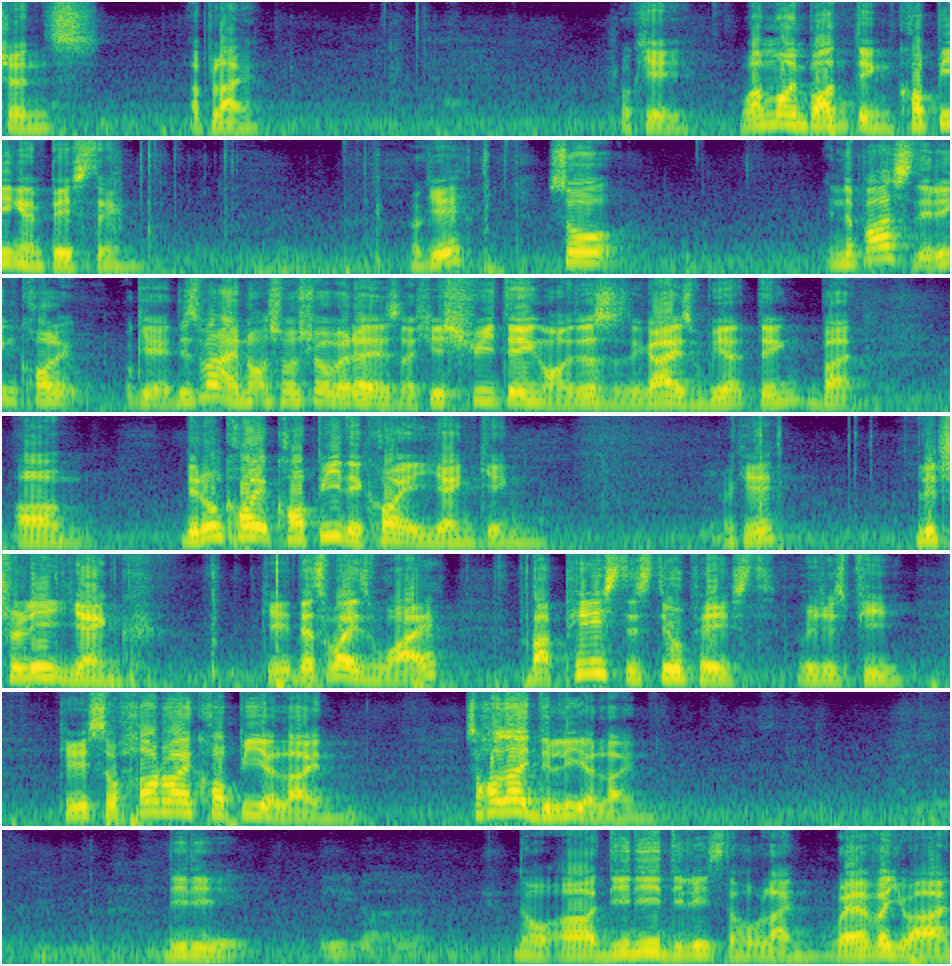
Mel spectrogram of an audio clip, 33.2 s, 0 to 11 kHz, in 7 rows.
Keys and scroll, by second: 0.7 shift+;, 6.4 k, 18.5-21.3 typing, 20.3 Home, 24.1 k.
